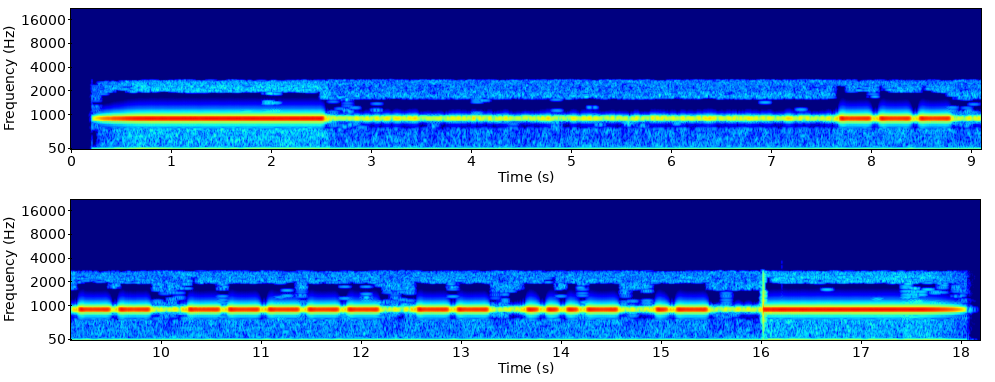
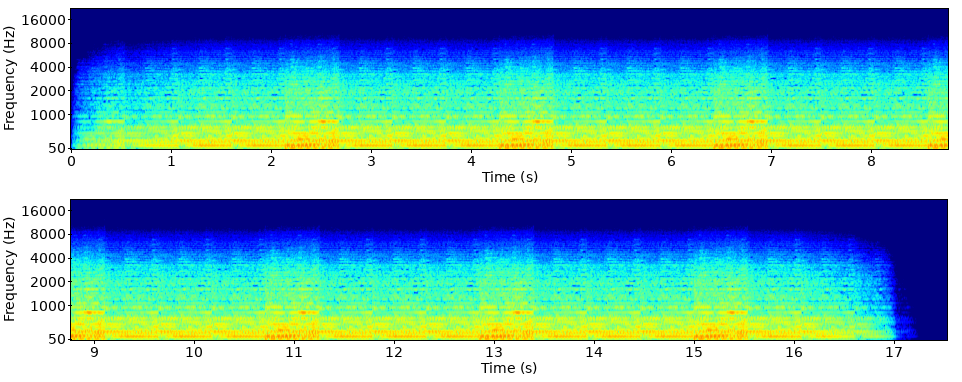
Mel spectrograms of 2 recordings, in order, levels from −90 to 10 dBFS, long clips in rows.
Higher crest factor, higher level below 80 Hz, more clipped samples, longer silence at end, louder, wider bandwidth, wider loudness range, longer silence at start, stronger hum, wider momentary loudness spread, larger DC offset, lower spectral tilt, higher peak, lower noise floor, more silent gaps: second, 8 dB vs 14 dB; second, -68 dBFS vs -32 dBFS; neither; second, 0.15 s vs 0.55 s; first, -7 LUFS vs -20 LUFS; second, 2.7 kHz vs 6.8 kHz; first, 7 LU vs 1 LU; first, 0.25 s vs 0.05 s; neither; first, 10 LU vs 6 LU; first, 0.8% vs under 0.1%; second, -6.5 dB/octave vs -9 dB/octave; first, 0 dBFS vs -4 dBFS; second, -34 dBFS vs -46 dBFS; neither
